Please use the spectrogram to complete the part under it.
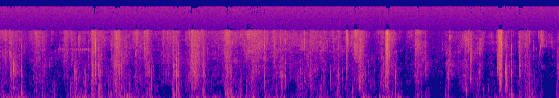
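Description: Footsteps of people walking around outdoors after midnight, a long run of irregular, soft steps crunching and scuffing underfoot at a fairly faint level, with no talk.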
